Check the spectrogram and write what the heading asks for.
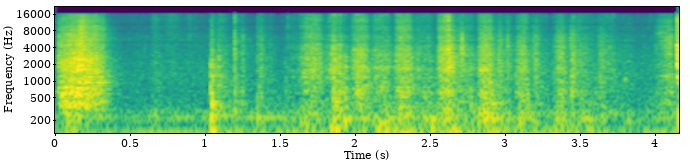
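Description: Serrated bread knife sawing through a crusty Italian roll on a wooden cutting board: a run of short rasping strokes, with a knock on the board about a second in.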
